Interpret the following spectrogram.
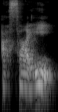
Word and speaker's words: açaí: the majority of dish the original pronunciation of this is the I has a little stroke on top of it and it is actually enunciated and stressed so the e at the end would actually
